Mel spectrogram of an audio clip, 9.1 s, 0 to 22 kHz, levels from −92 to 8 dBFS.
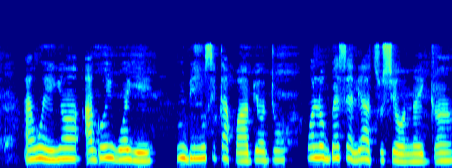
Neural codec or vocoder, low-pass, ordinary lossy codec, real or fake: none; 7.2 kHz; MP3, 48 kbps; real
